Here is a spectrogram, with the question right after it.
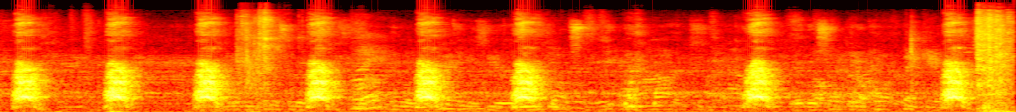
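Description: A dog named Cowboy barks about eight times in a steady, evenly spaced rhythm, loud and close, with voices talking in the background.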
